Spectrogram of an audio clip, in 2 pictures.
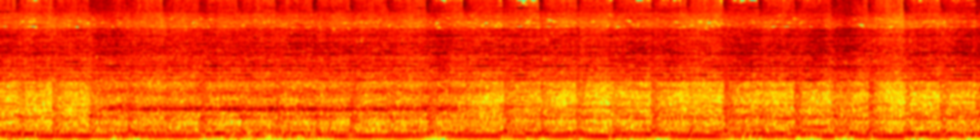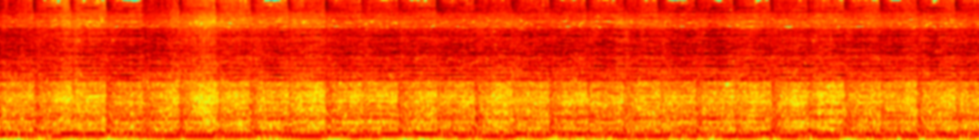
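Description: Live rock band playing loudly, with a drum kit and bass guitar driving a steady beat. A long held note sits over the band from about one to four and a half seconds in.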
